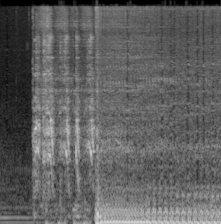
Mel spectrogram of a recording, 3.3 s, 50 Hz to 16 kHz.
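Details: Aprilia RSV Mille 1000 V-twin started from cold: starter whirs about a second, then fires promptly and settles into a steady, lumpy cold idle; healthy normal cold start.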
